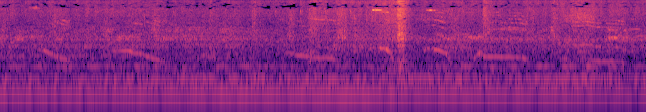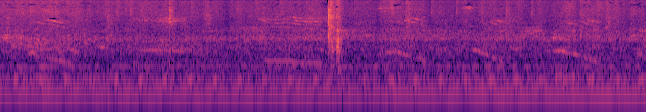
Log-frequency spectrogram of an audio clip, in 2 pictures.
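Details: A Siberian Husky reacts to a dog's sound played through a cellphone, giving short, high whimpering yips several times a second over a steady low hum.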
